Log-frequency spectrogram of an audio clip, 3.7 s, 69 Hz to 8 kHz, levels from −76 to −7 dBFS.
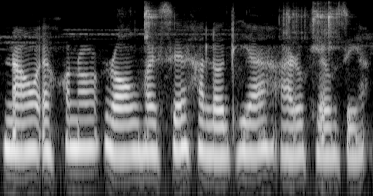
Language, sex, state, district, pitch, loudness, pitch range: Assamese, female, Assam, Hailakandi, 205 Hz, -20 LUFS, 195-215 Hz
